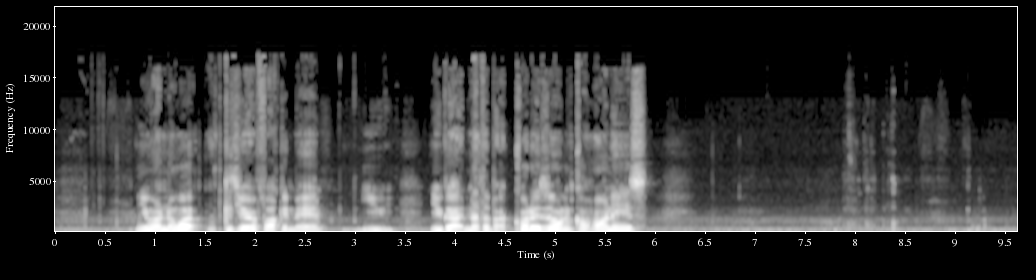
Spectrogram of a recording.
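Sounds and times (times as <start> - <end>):
speech: 0.8 - 6.0
person sipping a hot drink: 7.7 - 8.6.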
